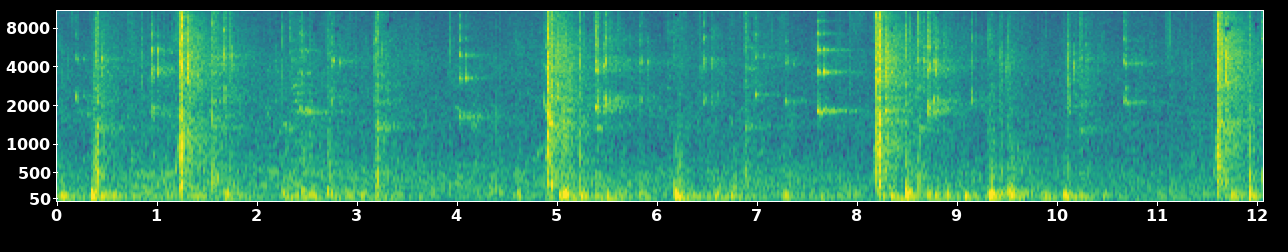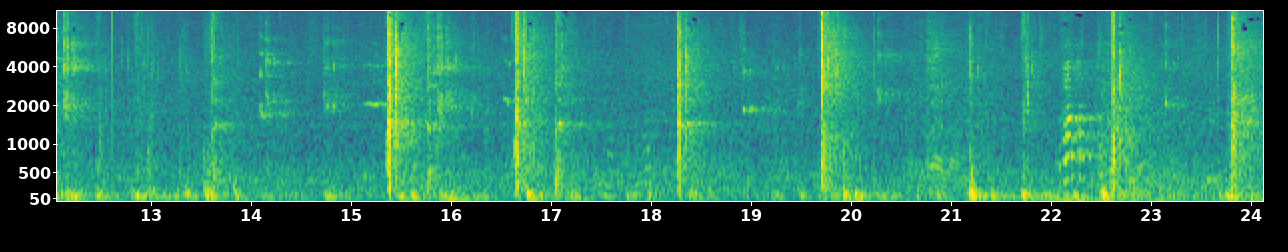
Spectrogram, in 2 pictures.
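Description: Badminton rackets hitting a shuttlecock back and forth in a long rally: a sharp smack about once a second, some twenty hits in all.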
